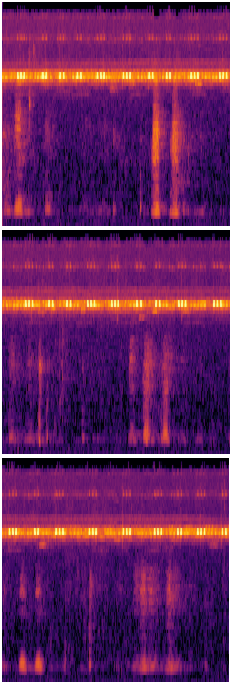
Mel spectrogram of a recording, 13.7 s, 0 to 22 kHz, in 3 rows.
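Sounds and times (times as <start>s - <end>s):
pig frogs grunting in a bayou: 0.0s - 13.6s.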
